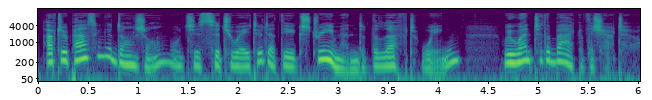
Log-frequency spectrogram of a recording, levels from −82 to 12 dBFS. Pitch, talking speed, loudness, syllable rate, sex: 185 Hz, 230 wpm, -18 LUFS, 5.6 syllables/s, female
